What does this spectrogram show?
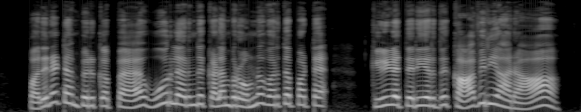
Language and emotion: Tamil, surprised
